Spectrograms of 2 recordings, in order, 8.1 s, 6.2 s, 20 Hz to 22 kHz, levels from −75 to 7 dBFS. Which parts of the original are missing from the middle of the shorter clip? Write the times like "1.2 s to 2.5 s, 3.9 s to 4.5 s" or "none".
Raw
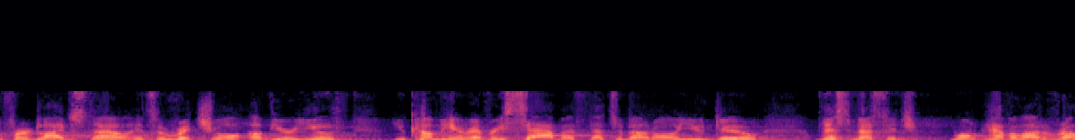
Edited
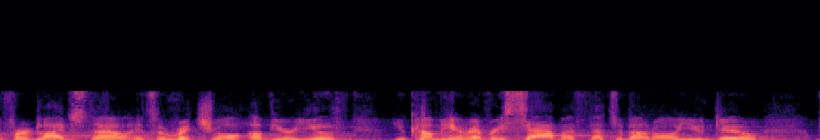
none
